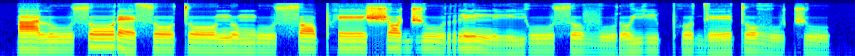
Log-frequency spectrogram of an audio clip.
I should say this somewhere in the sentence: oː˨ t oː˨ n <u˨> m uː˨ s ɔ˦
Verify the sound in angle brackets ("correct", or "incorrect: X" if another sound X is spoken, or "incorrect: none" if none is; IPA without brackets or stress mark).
incorrect: ʊ˨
